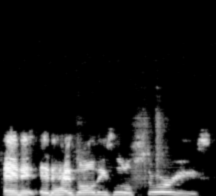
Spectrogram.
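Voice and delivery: ordinary delivery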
